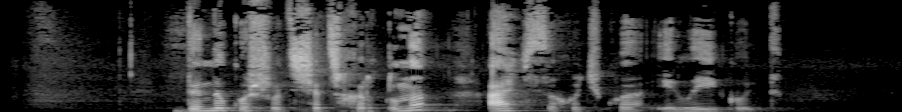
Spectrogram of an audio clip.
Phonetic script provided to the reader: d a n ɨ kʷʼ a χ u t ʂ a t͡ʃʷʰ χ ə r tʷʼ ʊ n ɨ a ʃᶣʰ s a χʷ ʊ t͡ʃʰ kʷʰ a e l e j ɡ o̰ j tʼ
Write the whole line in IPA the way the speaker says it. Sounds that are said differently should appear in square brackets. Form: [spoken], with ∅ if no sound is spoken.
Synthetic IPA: d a n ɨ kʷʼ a [ʂ] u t [ʃ] a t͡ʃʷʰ χ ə r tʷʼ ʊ n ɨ a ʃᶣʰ s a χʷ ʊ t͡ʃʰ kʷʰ a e l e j ɡ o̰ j tʼ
